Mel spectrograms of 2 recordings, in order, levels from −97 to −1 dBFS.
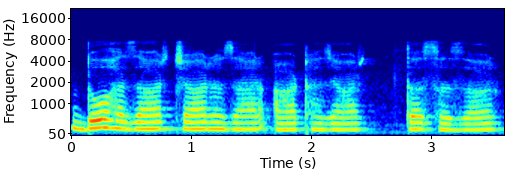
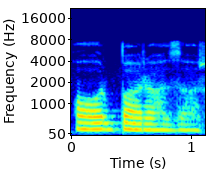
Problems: none marked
